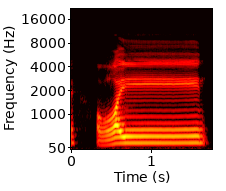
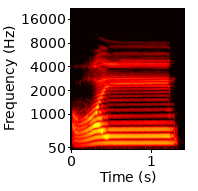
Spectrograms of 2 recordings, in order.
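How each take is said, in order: Both takes have the same delivery.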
